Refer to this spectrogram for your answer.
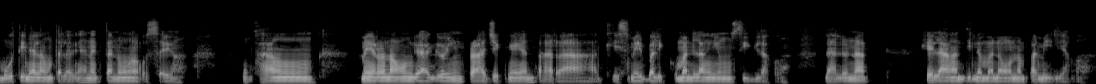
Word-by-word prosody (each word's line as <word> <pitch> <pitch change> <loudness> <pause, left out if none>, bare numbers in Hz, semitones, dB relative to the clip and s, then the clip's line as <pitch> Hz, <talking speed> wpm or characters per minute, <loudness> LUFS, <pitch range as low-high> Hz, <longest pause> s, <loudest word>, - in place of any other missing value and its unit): Buti 90 -2 -1
na 85 -1 +3
lang 80 0 +1
talaga 80 +5 -3
nagtanong 85 -4 +1
ako - - -9
sa'yo, - - -4 0.6
mukhang 85 0 +2 0.5
mayroon 85 -1 +5
akong 85 0 +3
gagawing 80 +2 0
project 80 -4 +1
ngayon 80 +5 -1
para 80 -1 -1 0.5
at - - -41
least - - -4
maibalik - - -1
ko 80 - -3
man 80 0 +3
lang 80 0 +2
'yung 80 0 0
sigla 75 -1 -6
ko, - - -16 0.4
lalo 80 -1 -1
na't 90 0 +1 0.5
kailangan 85 -2 +3
din 80 +1 -2
naman 80 -1 +1
ako 75 - 0
ng 80 - -3
pamilya 75 -3 -3
ko. - - -16
80 Hz, 175 wpm, -28 LUFS, 80-85 Hz, 0.6 s, mayroon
